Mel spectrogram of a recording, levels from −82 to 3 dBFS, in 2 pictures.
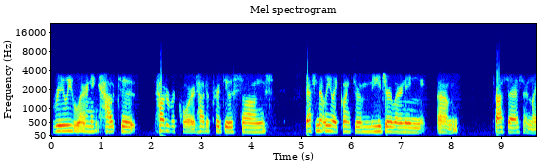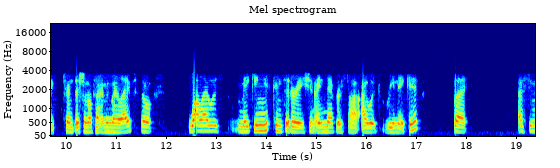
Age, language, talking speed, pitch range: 20-39, English, 135 wpm, 160-190 Hz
